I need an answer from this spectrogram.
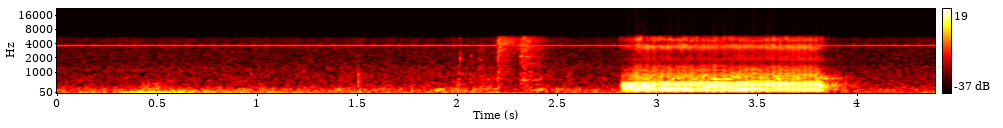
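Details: Donna, a three-month-old Shar Pei puppy, snoring in her sleep: a single loud, rasping, harmonic snore lasting about one second after a few seconds of quiet room noise.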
